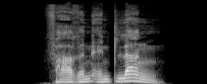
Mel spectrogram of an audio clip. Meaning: inflection of entlangfahren: 1. first/third-person plural present 2. first/third-person plural subjunctive I
- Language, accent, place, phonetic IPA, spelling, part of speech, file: German, Germany, Berlin, [ˌfaːʁən ɛntˈlaŋ], fahren entlang, verb, De-fahren entlang.ogg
